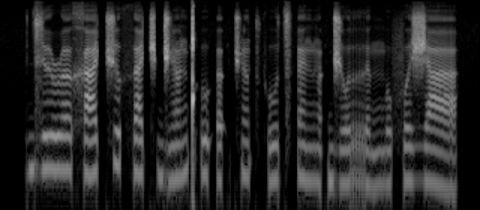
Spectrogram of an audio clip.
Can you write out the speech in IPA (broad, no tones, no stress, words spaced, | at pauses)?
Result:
d͡zyɹœxa t͡ʃuθat͡ʃ d͡ʒœ̃ ǃʼuʔœʔt͡ʃõt͡sʼu t͡sʼɛ̃ ŋœ̃ʔd͡ʒo rə ŋofə ʒa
